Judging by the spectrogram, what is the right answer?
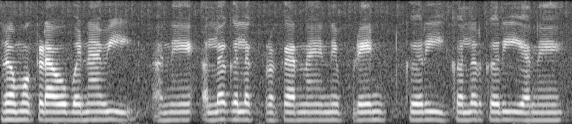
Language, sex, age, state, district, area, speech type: Gujarati, female, 45-60, Gujarat, Valsad, rural, spontaneous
